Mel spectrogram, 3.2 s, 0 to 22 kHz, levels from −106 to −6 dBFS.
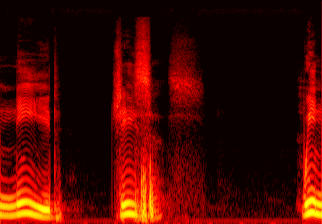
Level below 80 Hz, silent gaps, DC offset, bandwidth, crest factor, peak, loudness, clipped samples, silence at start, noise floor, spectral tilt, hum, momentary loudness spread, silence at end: -72 dBFS; none; under 0.1%; 12.5 kHz; 16 dB; -22 dBFS; -37 LUFS; under 0.1%; 0 s; -80 dBFS; -8 dB/octave; none; 10 LU; 0 s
